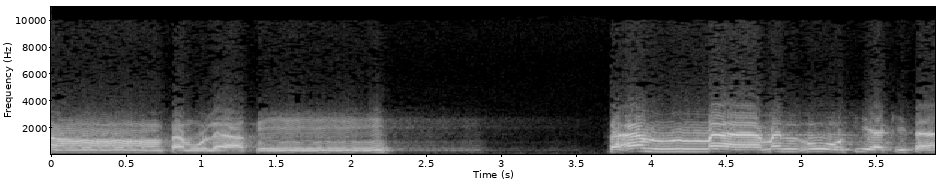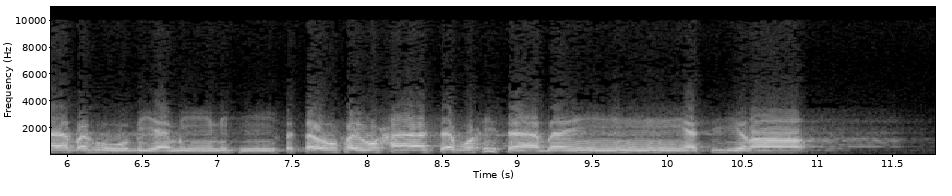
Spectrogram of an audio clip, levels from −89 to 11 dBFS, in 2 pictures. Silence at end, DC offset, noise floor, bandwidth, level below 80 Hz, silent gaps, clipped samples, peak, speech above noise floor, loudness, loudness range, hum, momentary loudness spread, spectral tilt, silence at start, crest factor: 0.35 s; under 0.1%; -60 dBFS; 9.8 kHz; -66 dBFS; none; under 0.1%; 0 dBFS; 47 dB; -13 LUFS; 4 LU; none; 8 LU; -7 dB/octave; 0 s; 14 dB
